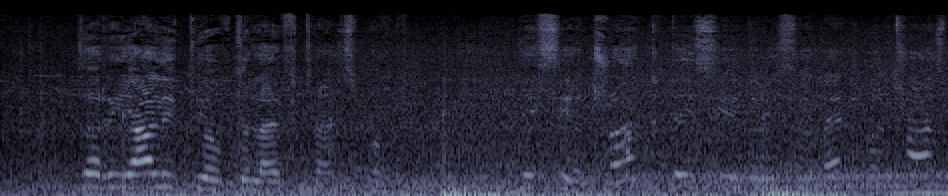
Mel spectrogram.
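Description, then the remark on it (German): Steady low road rumble of cars driving at speed on a motorway heading west, following a truck on the long drive from the Czech Republic to France, with engine drone swelling slightly at moments; muffled voices talk over the continuous traffic noise. “fährt auf die Autobahn Richtung Westen. Baumgärtner, Dronjic und die übrigen Beobachter fahren dem Lastwagen in zwei Autos mit Abstand hinterher”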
